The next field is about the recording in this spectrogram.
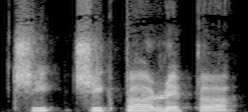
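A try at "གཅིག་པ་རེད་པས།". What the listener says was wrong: Pa mare pa sa. There is a sa suffix here, right? No. Ani? Chikpa.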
